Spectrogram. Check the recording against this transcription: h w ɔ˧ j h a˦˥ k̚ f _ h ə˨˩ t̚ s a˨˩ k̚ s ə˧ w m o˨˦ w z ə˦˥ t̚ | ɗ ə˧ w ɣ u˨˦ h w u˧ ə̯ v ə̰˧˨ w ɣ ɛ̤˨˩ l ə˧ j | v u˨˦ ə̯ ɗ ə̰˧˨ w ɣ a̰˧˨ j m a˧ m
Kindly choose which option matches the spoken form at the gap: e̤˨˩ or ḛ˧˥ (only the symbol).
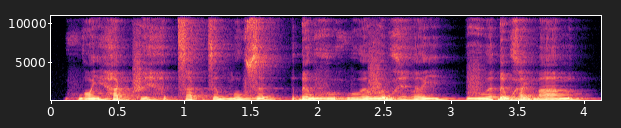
e̤˨˩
